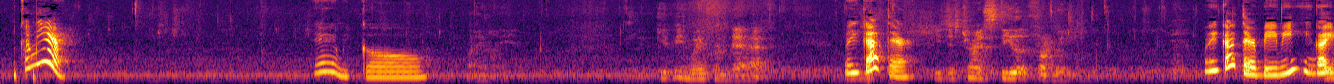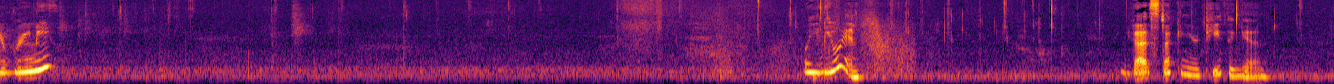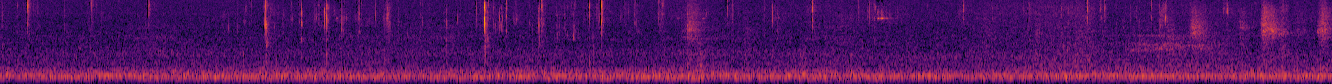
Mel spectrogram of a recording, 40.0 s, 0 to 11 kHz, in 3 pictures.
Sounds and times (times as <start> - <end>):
Dog: 20.9 - 24.5, 28.9 - 35.7.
